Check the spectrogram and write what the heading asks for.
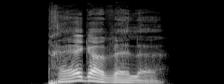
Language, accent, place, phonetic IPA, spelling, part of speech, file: German, Germany, Berlin, [ˈtʁɛːɡɐˌvɛlə], Trägerwelle, noun, De-Trägerwelle.ogg
- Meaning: carrier wave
